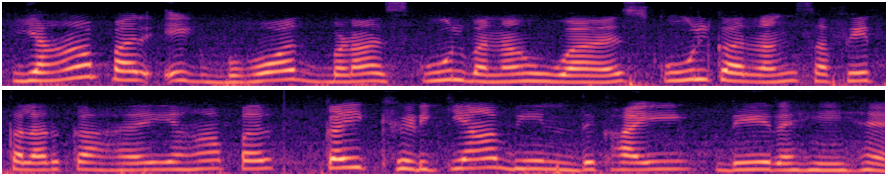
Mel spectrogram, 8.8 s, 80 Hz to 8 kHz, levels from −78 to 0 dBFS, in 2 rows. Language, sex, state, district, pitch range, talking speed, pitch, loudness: Hindi, female, Uttar Pradesh, Varanasi, 245-280 Hz, 170 wpm, 260 Hz, -20 LUFS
